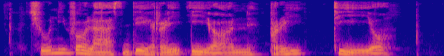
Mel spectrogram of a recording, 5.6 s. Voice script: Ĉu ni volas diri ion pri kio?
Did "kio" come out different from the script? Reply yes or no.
yes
